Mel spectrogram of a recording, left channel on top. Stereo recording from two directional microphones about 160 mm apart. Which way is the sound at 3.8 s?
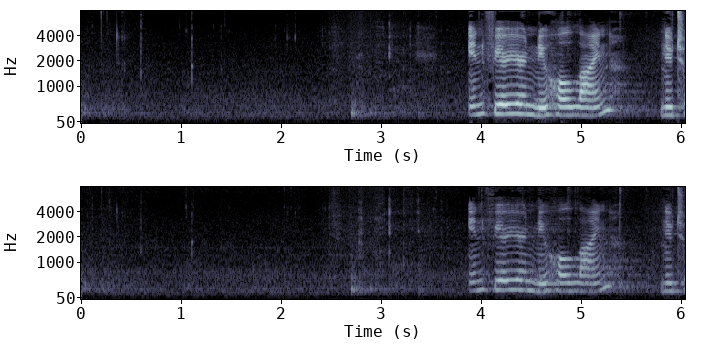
40° left (ahead or behind).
